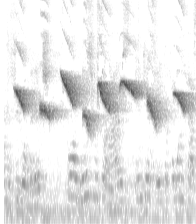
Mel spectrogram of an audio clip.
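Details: Green-winged saltator (trinca-ferro verdadeiro) singing a rapid series of about seven loud, clear, downslurred whistled notes that alternate slightly in pitch, roughly two per second, with faint speech murmuring in the background.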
